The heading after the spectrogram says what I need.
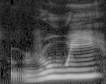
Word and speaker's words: Rui: Then she meets this Rukkaebi, aka the Pied Piper, aka Rui is how they said the name was supposed to be pronounced.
